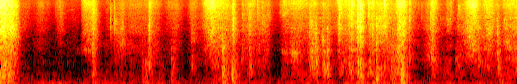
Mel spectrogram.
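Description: A long cardboard shipping box handled and worked open by hand: irregular short rubs, scrapes and taps of hands on cardboard.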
